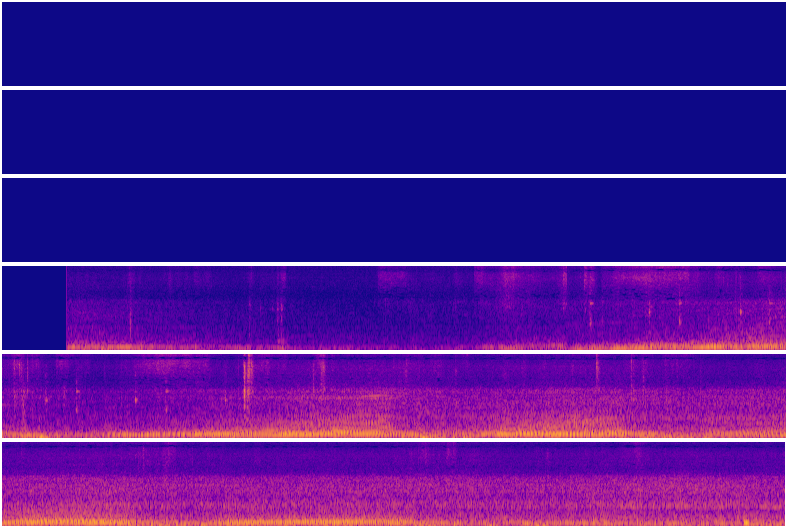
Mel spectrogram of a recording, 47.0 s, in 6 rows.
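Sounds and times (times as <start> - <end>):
car engine accelerating hard: 28.1 - 47.0.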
